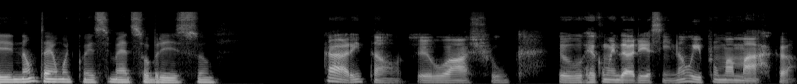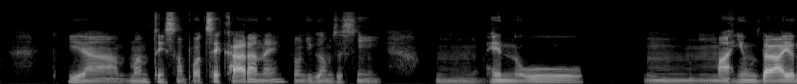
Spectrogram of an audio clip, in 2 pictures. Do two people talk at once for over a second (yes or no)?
no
